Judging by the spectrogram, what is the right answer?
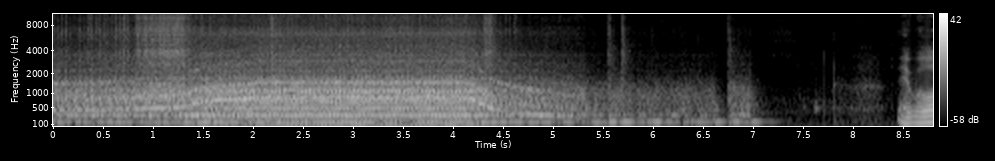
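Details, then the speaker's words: New Grace Company Little Rebel sewing and quilting machine, bobbin case and foot removed, run from slow to full speed: a smooth whir that rises in pitch, then winds down cleanly to a needle-down stop. Normal running. "Okay, here we go, slow speed. And we'll speed it up slowly as we go."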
